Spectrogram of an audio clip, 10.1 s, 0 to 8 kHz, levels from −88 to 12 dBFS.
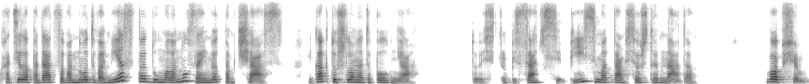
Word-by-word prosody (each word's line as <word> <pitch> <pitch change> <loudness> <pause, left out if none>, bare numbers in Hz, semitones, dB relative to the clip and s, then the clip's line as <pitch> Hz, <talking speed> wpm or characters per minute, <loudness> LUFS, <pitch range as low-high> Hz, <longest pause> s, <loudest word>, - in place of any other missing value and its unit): хотела 220 +2 +2
податься 210 0 0
в 195 - -4
1-2 195 -2 0
места, 270 - +2
думала, 215 -2 0
ну, 280 +10 +1
займёт 230 -4 -2
там 180 - -5
час. - - -2 0.3
И - - -15
как-то 255 -1 +4
ушло 225 0 +3
на 220 - +2
это 200 - -8
полдня. 185 -4 -4 0.7
То 485 - -12
есть 475 - -11
написать 185 +2 -1
все 170 -5 -9
письма, 230 - -2
там 190 -3 0
всё, 195 +2 -5
что 195 0 -7
им 180 -1 -6
надо. 150 -3 -4 0.9
В 240 - -3
общем, 235 -1 +4
210 Hz, 165 wpm, -26 LUFS, 190-235 Hz, 0.9 s, как-то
